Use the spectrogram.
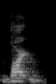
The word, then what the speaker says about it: Barton: Burton. Okay, Barton. Sorry. Barton, not Burton.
